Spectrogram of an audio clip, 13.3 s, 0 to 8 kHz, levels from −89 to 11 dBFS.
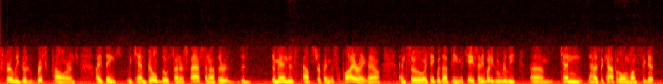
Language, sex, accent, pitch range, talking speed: English, male, American, 105-120 Hz, 190 wpm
